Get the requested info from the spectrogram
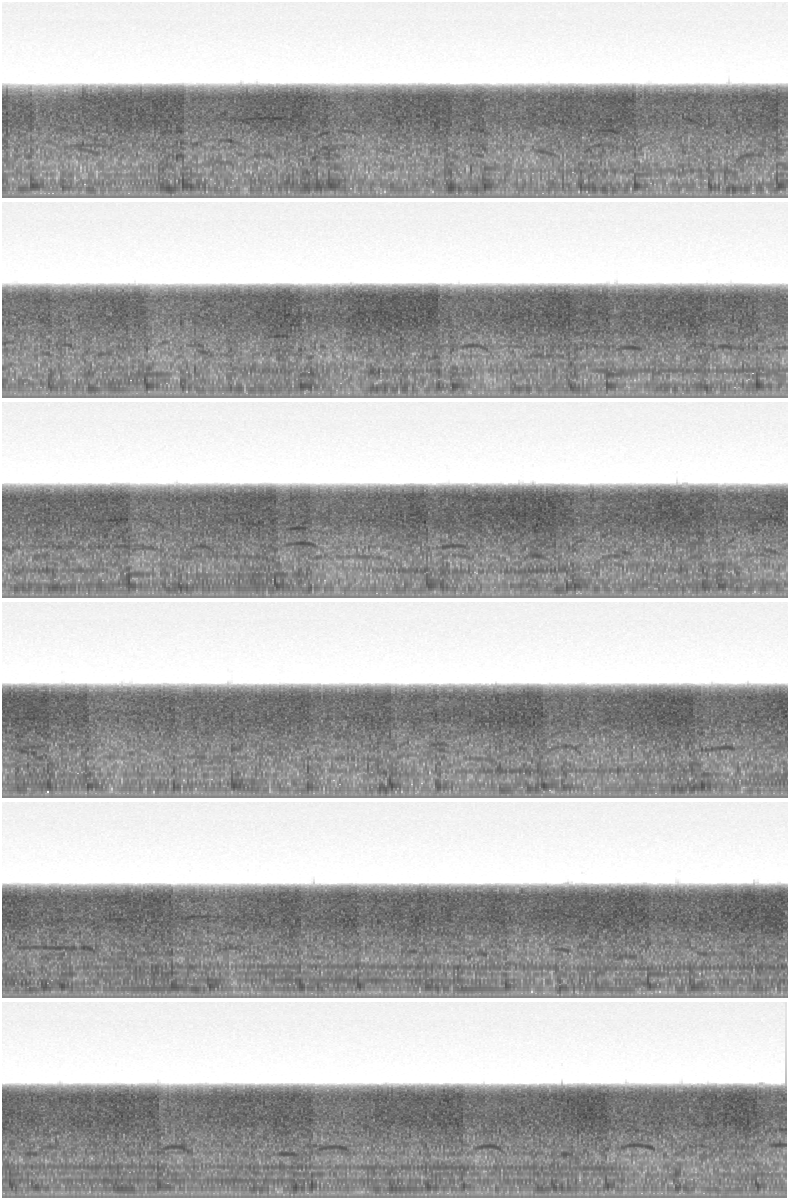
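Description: Voices on a moving boat over a steady engine-like hum, with water and wind noise throughout.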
